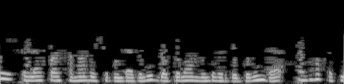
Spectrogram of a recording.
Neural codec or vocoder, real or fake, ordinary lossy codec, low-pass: none; real; none; 3.6 kHz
